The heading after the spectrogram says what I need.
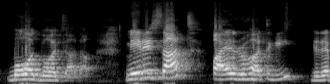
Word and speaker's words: पायल रोहतगी: मेरे साथ पायल रोहतगी. डिड I pronounce it right?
